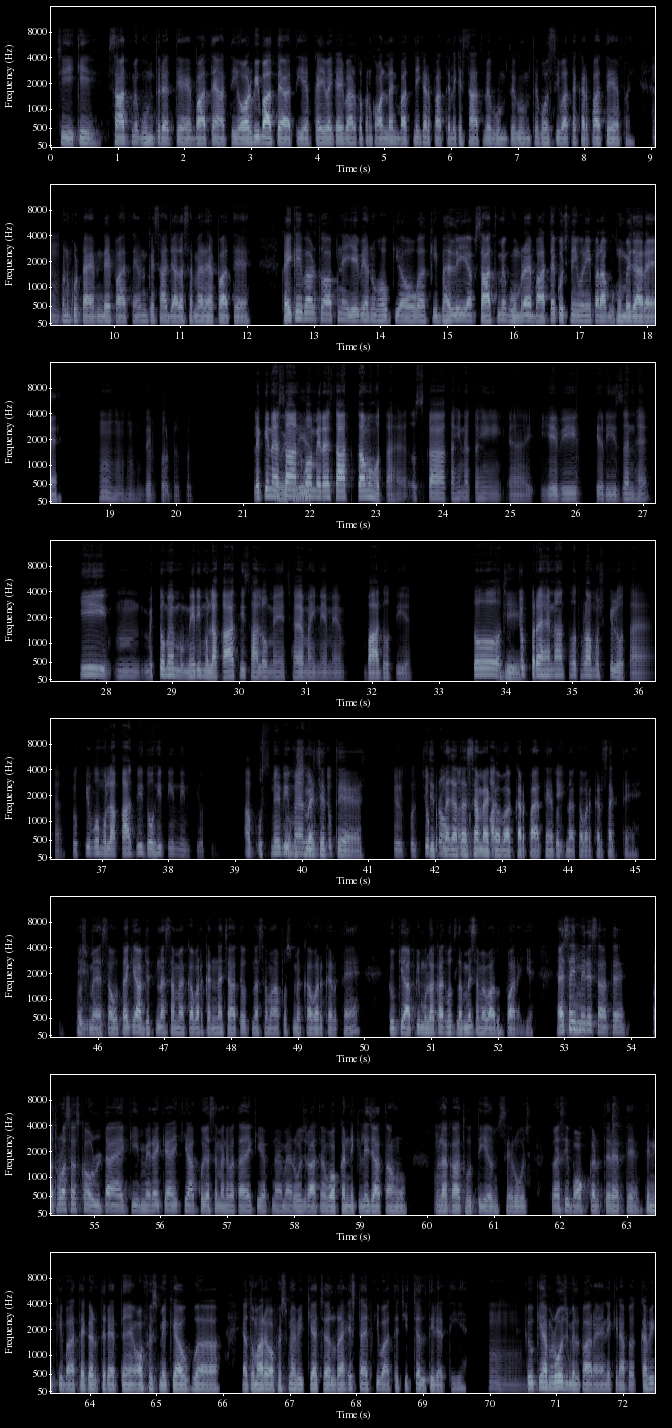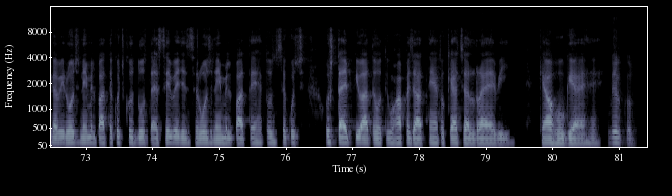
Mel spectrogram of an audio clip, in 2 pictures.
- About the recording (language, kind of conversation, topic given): Hindi, unstructured, क्या आप अपने दोस्तों के साथ ऑनलाइन या ऑफलाइन अधिक समय बिताते हैं?
- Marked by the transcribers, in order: in English: "टाइम"; tapping; in English: "रीज़न"; in English: "कवर"; in English: "कवर"; in English: "कवर"; in English: "कवर"; in English: "वॉक"; in English: "वॉक"; in English: "ऑफ़िस"; in English: "ऑफिस"; in English: "टाइप"; in English: "टाइप"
